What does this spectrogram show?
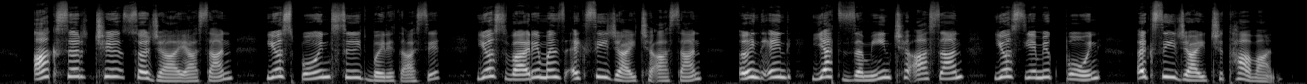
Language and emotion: Kashmiri, neutral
